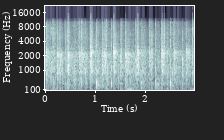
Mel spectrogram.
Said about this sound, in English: And then we also have our esteemed staff here with us from the rest of the Sneaker Week crew. All right, let's get a round of applause for everybody.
